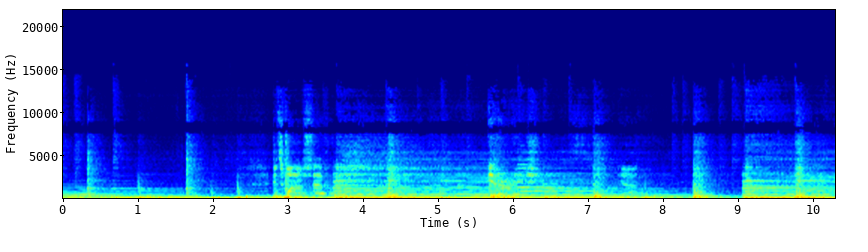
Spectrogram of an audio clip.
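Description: Live band playing a song on piano, saxophone, bass and drums, with regular drum hits; the music dips briefly and the full band comes back in about nine seconds in.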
